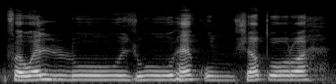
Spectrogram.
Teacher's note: ميم ساكنة وراها فاء اظهار شفوي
